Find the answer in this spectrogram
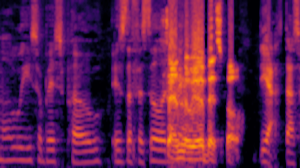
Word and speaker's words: San Luis Obispo: Interesting Man San Louis Obispo is the facility San Louis Obispo yeah that's how you say it who do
